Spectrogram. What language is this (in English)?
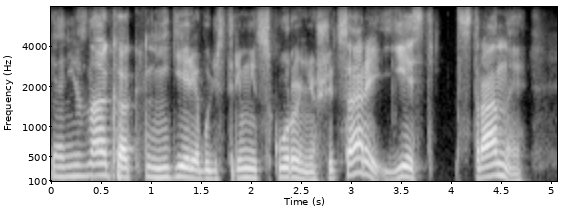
Russian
